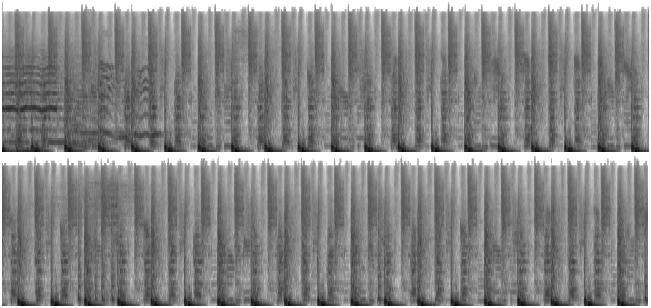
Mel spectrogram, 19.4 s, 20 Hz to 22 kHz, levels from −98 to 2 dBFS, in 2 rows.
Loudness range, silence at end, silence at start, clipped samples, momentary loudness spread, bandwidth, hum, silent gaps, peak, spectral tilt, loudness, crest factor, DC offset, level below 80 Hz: 0 LU; 0 s; 0 s; under 0.1%; 2 LU; 18.5 kHz; none; none; 0 dBFS; -4 dB/octave; -16 LUFS; 14 dB; under 0.1%; -18 dBFS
